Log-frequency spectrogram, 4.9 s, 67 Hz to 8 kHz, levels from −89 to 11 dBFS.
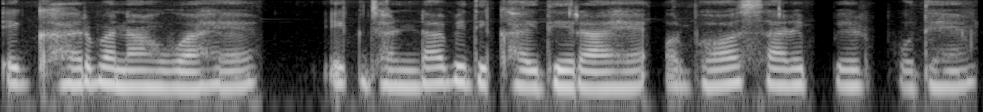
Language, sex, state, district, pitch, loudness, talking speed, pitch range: Hindi, female, Jharkhand, Deoghar, 205 Hz, -16 LUFS, 205 wpm, 195-220 Hz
